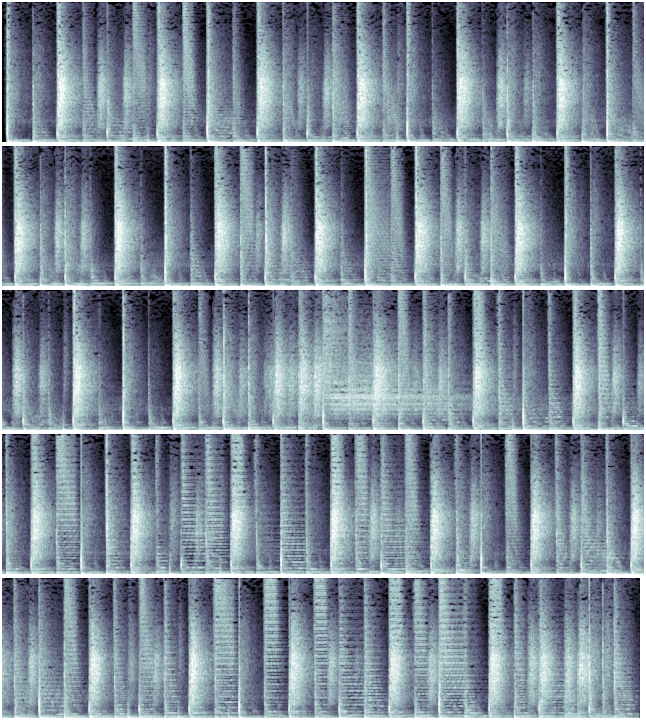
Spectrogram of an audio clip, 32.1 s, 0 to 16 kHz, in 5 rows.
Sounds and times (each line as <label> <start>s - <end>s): Upbeat funky electronic loop 0.1s - 32.0s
